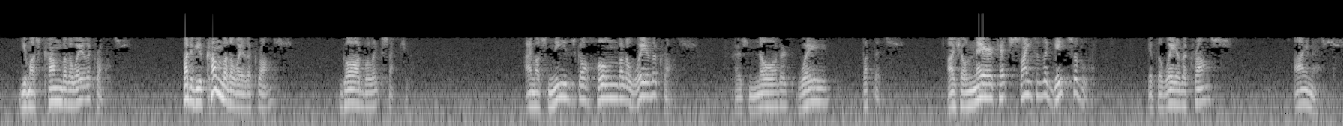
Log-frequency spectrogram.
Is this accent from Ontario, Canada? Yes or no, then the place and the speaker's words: yes; Galt, Ontario, Canada; The night before, he had said to me on the streets of my hometown of Galt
